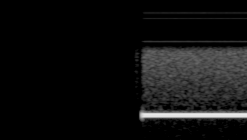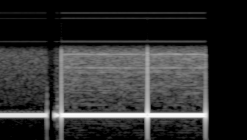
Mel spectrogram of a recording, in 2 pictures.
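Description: A steady telephone tone heard over the phone line, starting about two seconds in. It breaks off briefly with a click just before the four-second mark, then carries on for about two more seconds before stopping shortly before the end; it is the line's tone while the call waits to be put through to an officer.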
